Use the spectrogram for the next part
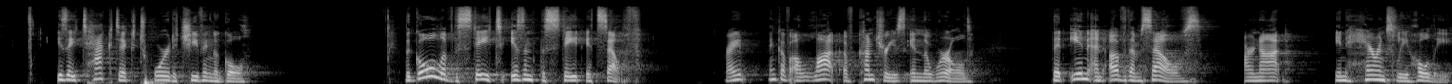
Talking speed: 145 wpm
